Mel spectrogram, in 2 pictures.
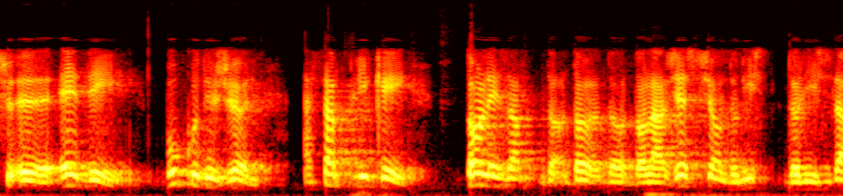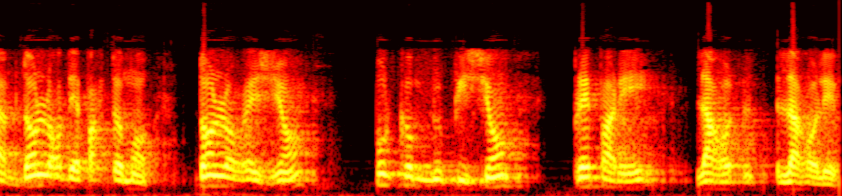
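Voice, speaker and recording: A man's fairly high voice, very slow and broken by long, frequent pauses, with lively intonation. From Ceuta, Spanish North Africa. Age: 70s. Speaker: mosque rector. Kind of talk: interview. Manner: halting, many repetitions.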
